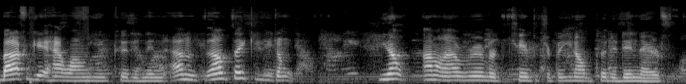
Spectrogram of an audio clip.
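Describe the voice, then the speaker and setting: A woman with a Southern US accent speaks at a very fast pace with lively intonation and a medium pitch. Noticeable background noise is present. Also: big swings in loudness. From North Carolina, US South. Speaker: livestreamer. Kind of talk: casual live-stream chat while cooking. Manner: halting.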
